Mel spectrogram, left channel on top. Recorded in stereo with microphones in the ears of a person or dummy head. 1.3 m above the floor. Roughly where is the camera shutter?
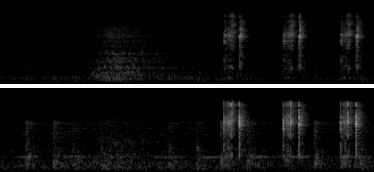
Right.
